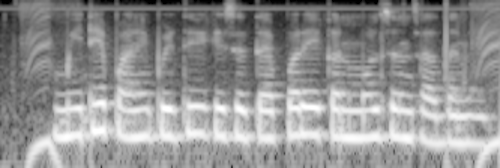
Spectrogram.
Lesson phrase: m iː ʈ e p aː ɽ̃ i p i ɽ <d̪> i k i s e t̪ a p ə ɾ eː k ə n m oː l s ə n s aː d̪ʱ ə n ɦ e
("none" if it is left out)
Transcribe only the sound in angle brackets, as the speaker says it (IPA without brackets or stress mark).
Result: t̪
